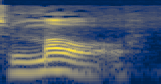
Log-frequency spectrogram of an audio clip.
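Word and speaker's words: Moule: I've just mispronounced his name because I always have. Discovered this morning it's actually pronounced Mole.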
